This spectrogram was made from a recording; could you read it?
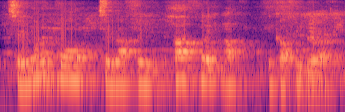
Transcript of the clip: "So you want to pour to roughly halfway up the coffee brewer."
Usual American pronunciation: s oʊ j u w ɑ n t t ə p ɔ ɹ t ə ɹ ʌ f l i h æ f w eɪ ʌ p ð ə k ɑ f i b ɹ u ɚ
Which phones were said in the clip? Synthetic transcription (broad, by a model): s oʊ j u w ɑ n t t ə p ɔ l t ə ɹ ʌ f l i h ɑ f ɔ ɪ ʌ p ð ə k ɑ f i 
